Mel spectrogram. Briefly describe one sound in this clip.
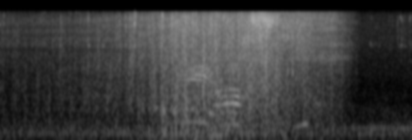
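Dogs' paws patter and crunch in the snow.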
